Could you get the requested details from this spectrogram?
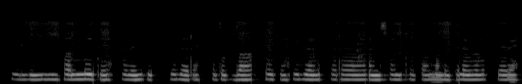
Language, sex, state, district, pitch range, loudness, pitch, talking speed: Kannada, female, Karnataka, Belgaum, 220-225 Hz, -40 LUFS, 220 Hz, 90 wpm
